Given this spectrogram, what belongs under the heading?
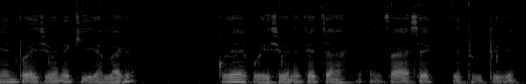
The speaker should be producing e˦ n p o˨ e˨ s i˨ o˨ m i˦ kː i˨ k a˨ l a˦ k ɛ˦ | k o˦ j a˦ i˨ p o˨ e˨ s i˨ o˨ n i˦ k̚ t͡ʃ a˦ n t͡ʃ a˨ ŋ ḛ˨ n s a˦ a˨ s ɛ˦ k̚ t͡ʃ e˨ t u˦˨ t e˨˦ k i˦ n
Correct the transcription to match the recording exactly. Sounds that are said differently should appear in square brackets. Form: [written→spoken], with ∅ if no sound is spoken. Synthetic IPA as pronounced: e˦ n p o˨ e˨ s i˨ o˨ [m→n] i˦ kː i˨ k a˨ l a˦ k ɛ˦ | k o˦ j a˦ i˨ p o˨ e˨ s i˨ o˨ n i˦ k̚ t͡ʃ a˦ [n→∅] t͡ʃ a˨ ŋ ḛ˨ n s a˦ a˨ s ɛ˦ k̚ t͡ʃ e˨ t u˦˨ t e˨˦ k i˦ n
